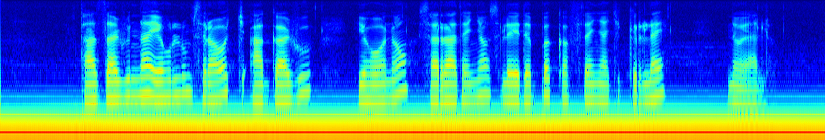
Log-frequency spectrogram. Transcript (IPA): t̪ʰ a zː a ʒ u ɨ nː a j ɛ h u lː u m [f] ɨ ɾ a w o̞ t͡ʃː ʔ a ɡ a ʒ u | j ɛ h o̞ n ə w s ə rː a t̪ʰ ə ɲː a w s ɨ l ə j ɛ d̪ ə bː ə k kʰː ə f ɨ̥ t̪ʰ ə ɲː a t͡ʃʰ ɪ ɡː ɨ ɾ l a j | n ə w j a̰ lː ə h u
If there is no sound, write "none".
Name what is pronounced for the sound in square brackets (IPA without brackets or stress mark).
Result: s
